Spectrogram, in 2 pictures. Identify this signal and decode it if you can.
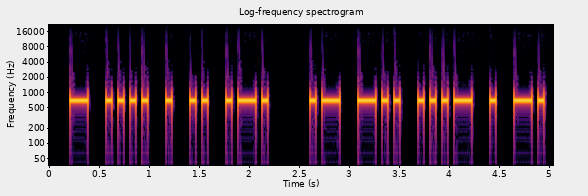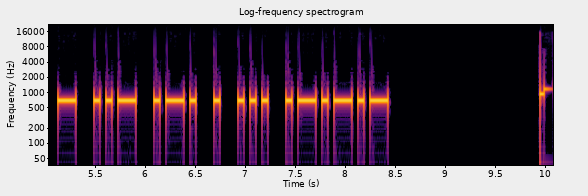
Morse code, heard as a keyed tone, about 21 wpm, 700 Hz. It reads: THEIR ADVENTURES.
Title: Sentences with 2-Word Phrases - 20wpm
